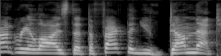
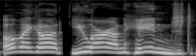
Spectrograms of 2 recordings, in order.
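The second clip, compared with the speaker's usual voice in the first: ordinary talk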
